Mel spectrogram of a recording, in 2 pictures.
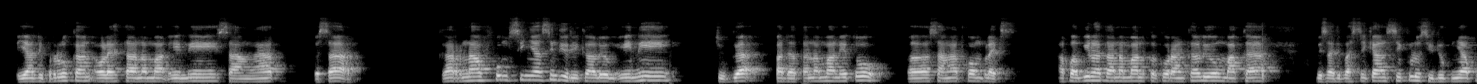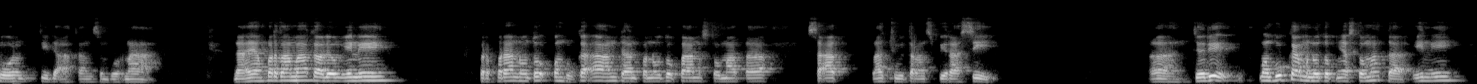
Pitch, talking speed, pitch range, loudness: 155 Hz, 105 wpm, 145-175 Hz, -17 LUFS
